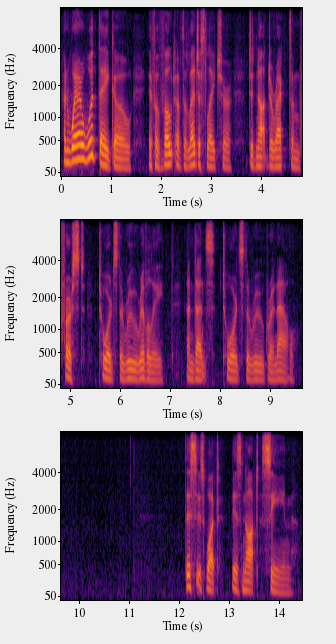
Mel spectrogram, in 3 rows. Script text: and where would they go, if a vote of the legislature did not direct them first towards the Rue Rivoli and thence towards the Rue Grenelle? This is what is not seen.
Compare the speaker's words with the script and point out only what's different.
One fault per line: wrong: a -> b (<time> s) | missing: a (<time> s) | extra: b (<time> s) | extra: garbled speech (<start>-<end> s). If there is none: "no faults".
no faults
